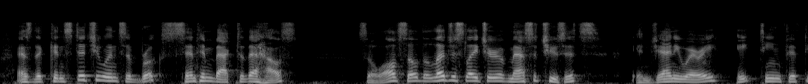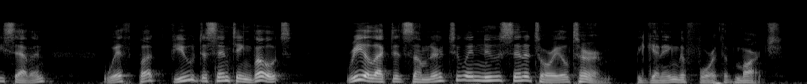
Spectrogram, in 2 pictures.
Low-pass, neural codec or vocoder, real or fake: 7.2 kHz; none; real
